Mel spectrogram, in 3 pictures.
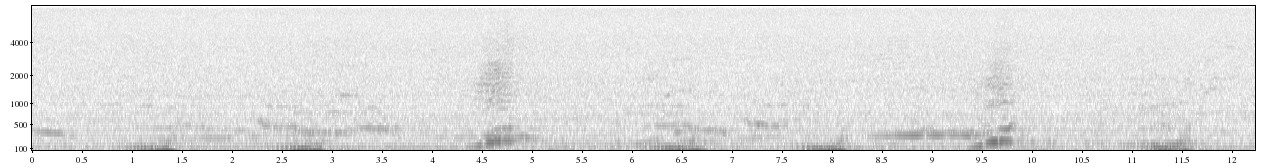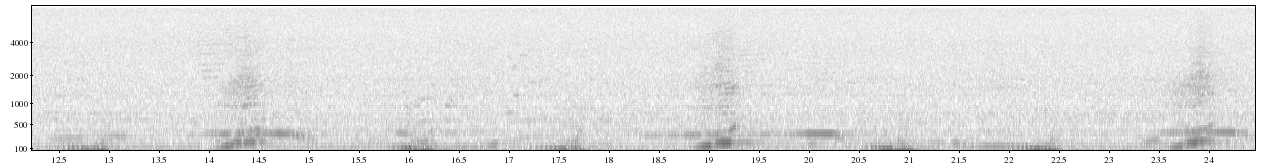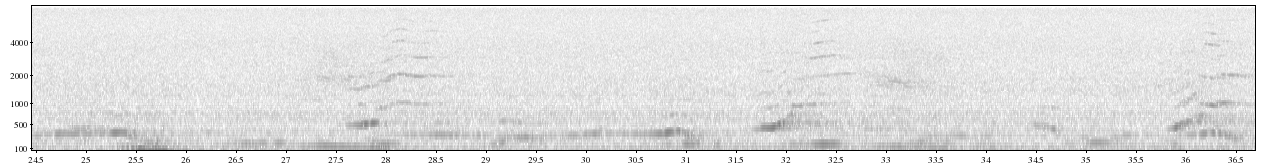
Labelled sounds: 9.5	9.9	humpback whale, 0.86 to 1.2 kHz
13.9	14.6	humpback whale, 1.4 to 4.0 kHz
16.0	16.3	humpback whale, 0.90 to 1.2 kHz
23.6	23.9	humpback whale, 1.3 to 2.0 kHz
27.6	28.5	humpback whale, 0.83 to 3.1 kHz
32.1	33.3	humpback whale, 0.90 to 4.2 kHz
35.9	36.6	humpback whale, 0.90 to 2.1 kHz

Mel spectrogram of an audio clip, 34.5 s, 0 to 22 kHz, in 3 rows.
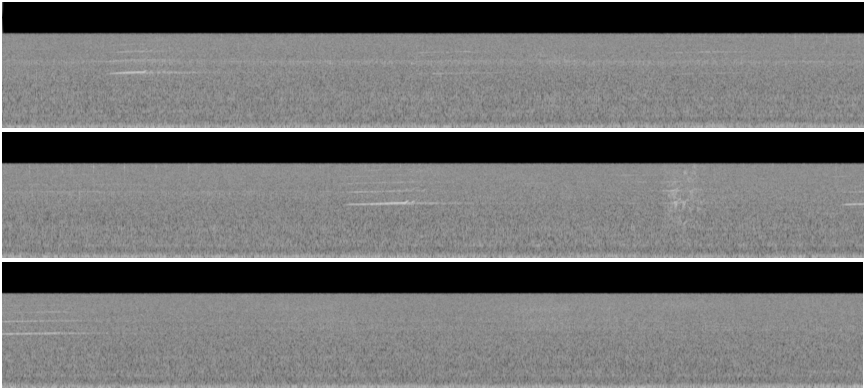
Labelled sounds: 1.3	2.3	killer whale, southern resident, 2.1 to 4.6 kHz
16.0	17.2	killer whale, southern resident, 2.0 to 4.5 kHz
20.2	20.9	killer whale, southern resident, 1.2 to 7.5 kHz
22.6	23.9	killer whale, southern resident, 1.3 to 3.2 kHz

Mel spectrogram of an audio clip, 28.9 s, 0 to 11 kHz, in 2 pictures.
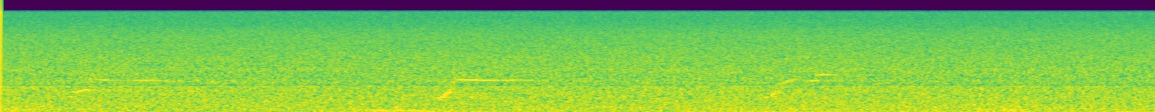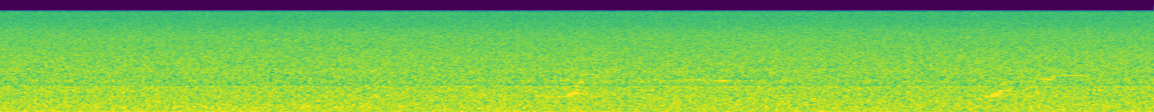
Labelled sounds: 5.7	6.2	humpback whale, 0.90 to 1.0 kHz
9.7	10.0	humpback whale, 0.80 to 0.99 kHz

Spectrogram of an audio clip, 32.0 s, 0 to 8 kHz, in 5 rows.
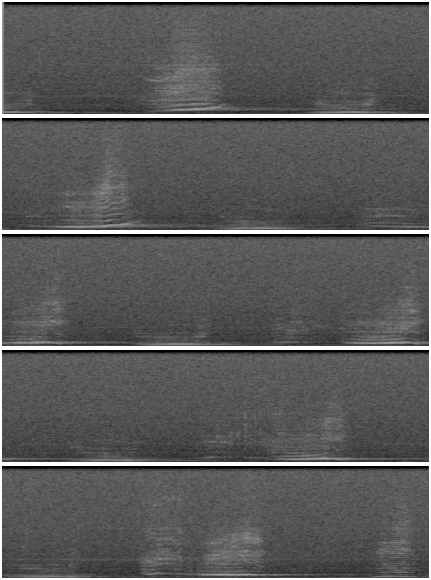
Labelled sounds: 2.1	3.0	humpback whale, 1.0 to 2.7 kHz
7.9	8.3	humpback whale, 0.99 to 3.2 kHz
13.0	13.8	humpback whale, 0.93 to 3.2 kHz
18.0	18.3	humpback whale, 0.99 to 1.1 kHz
25.0	25.3	humpback whale, 1.5 to 1.9 kHz
27.8	28.2	humpback whale, 0.99 to 3.0 kHz
31.3	31.8	humpback whale, 1.7 to 2.6 kHz

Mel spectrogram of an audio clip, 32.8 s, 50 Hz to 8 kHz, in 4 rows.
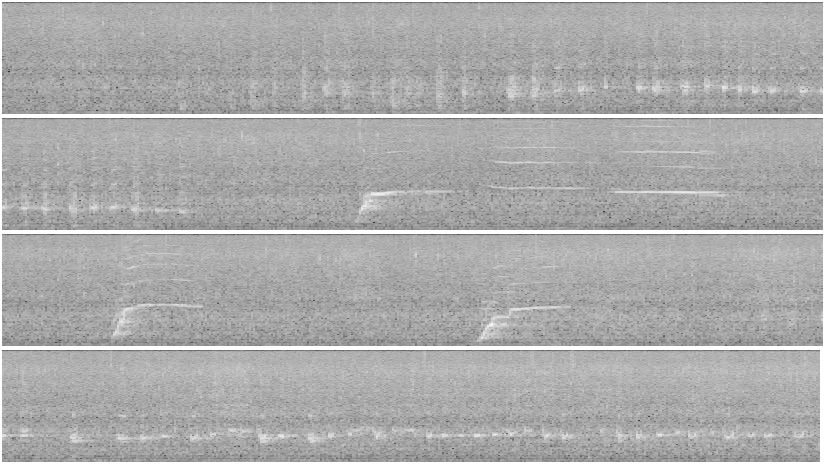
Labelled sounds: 11.8	15.5	humpback whale, 0.78 to 7.5 kHz
17.5	18.4	humpback whale, 0.78 to 4.9 kHz
21.3	22.1	humpback whale, 0.78 to 1.2 kHz
26.9	27.1	humpback whale, 0.81 to 0.97 kHz

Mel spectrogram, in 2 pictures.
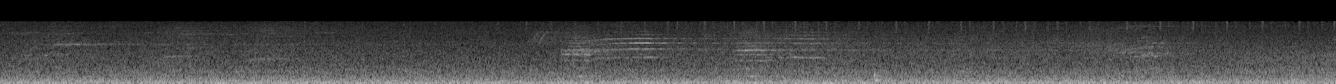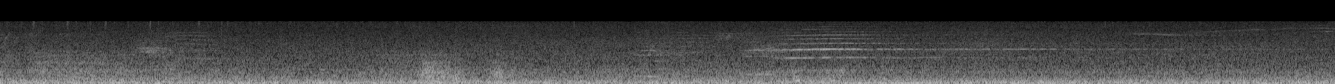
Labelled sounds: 0.3	1.0	killer whale, southern resident, 1.5 to 3.5 kHz
5.2	6.7	killer whale, southern resident, 1.1 to 4.7 kHz
11.1	11.7	killer whale, southern resident, 0.80 to 3.7 kHz
14.6	15.5	killer whale, southern resident, 1.4 to 4.5 kHz
20.4	22.1	killer whale, southern resident, 0.29 to 6.0 kHz
25.6	26.0	killer whale, southern resident, 4.7 to 5.2 kHz

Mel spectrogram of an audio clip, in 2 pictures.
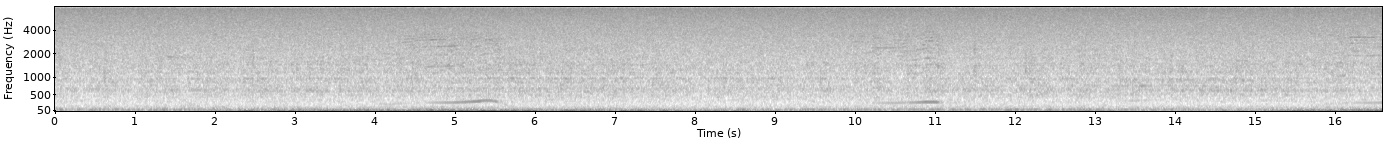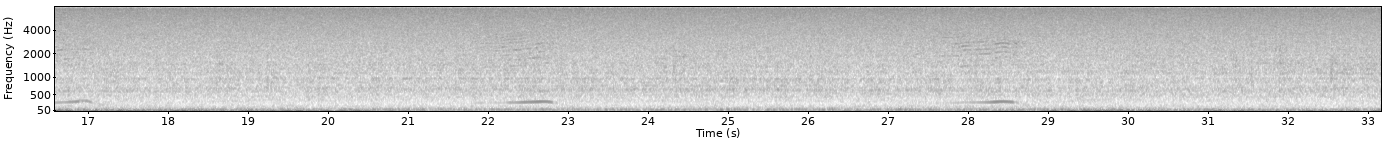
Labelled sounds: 4.6	5.1	humpback whale, 1.3 to 3.1 kHz
10.2	10.5	humpback whale, 2.2 to 2.4 kHz
16.2	16.5	humpback whale, 3.2 to 3.3 kHz

